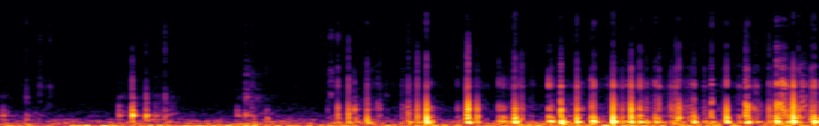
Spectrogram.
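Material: Cardboard.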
